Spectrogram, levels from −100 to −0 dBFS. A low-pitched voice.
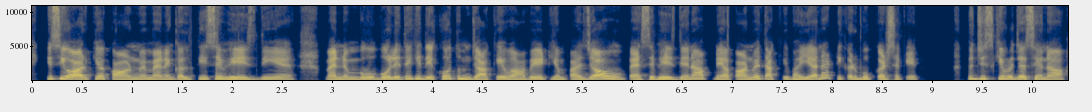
No: high, 235 Hz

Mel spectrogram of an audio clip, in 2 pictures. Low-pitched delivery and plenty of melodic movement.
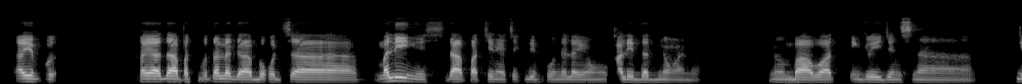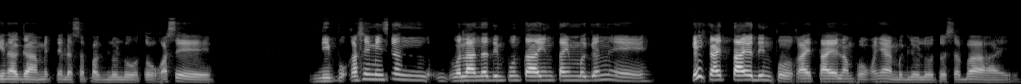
Yes: low, 125 Hz; wide, 5.8 semitones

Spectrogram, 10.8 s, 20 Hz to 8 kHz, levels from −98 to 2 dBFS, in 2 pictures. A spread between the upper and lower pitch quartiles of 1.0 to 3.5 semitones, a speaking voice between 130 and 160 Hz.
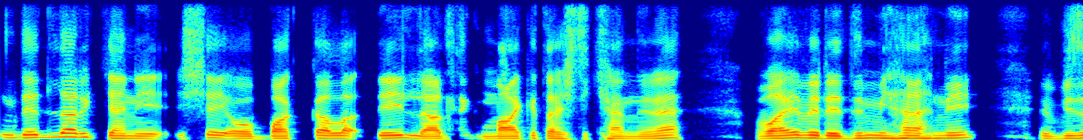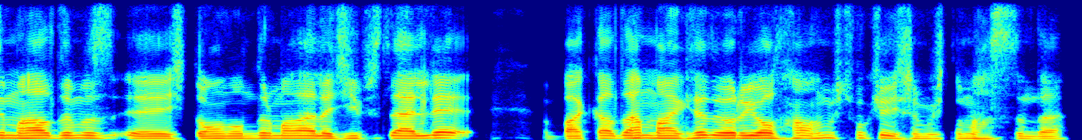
Yes: narrow, 2.5 semitones; medium, 140 Hz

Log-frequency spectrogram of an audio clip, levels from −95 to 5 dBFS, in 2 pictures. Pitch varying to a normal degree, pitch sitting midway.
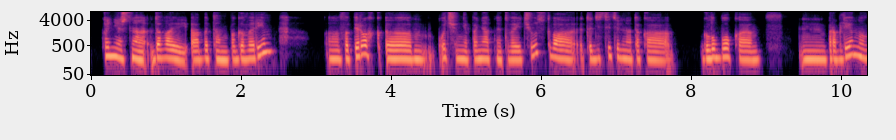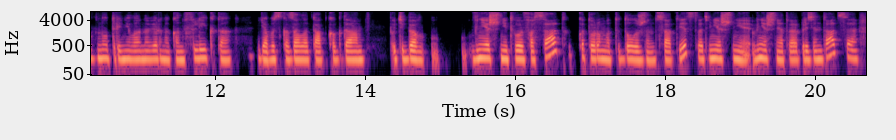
No: narrow, 1.8 semitones; medium, 170 Hz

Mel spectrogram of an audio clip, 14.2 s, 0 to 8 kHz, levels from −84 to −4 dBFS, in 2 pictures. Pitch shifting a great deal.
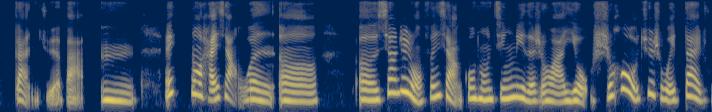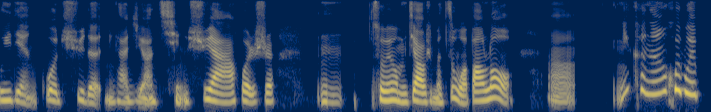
Yes: wide, 5.8 semitones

